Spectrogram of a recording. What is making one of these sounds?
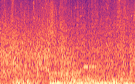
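Wooden beams crash and rumble as a structure collapses.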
